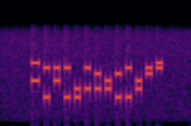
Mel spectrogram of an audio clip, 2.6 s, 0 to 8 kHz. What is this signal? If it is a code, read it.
Multi-frequency trunk signalling (R1, as on North American trunks), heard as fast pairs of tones, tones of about 70 ms. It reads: KP 79718534730 ST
